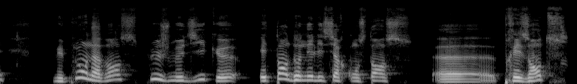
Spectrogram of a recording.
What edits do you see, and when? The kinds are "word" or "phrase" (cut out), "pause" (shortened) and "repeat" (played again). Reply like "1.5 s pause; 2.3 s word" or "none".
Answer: 2.5 s pause; 4.2 s pause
